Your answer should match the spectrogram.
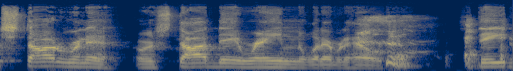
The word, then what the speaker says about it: Rennes: Rennes.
